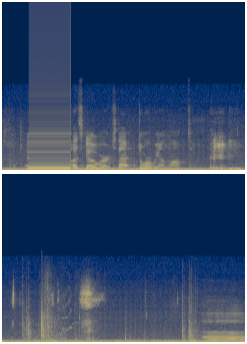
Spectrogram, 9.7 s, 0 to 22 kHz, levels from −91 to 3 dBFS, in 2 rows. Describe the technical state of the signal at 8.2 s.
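At 8.2 s the signal is intact, with no dropouts, clicks, distortion or other faults to be heard.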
